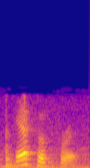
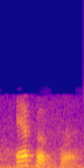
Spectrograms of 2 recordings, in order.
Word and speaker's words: Epaphras: And Paul's friend there, the pronunciation is Epaphras. Epaphras.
